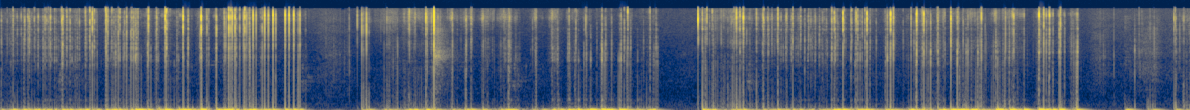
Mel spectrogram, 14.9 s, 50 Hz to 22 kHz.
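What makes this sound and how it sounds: Long pink acrylic nails gently scratch the metal mesh grille of a black USB microphone with both hands. The result is a deep, throbbing low rumble near 66 Hz with dense, irregular scratchy crackle on top. The rumble pauses briefly around 4 seconds, again near 8.5 seconds, and once more near the end.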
